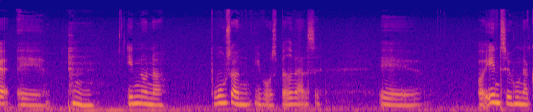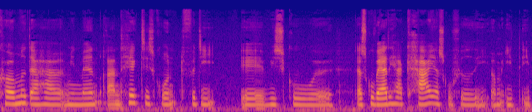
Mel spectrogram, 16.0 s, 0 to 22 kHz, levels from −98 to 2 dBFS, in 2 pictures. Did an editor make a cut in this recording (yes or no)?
no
